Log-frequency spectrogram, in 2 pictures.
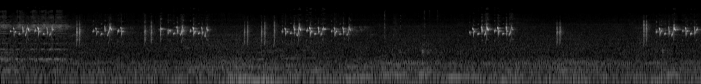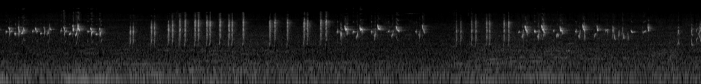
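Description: White-eared bulbul singing short bursts of clear warbling song, broken by pauses. In the second half, runs of sharp clicks sound between the phrases.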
